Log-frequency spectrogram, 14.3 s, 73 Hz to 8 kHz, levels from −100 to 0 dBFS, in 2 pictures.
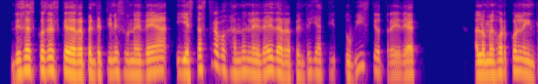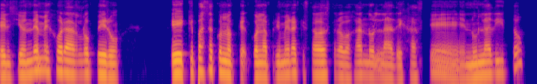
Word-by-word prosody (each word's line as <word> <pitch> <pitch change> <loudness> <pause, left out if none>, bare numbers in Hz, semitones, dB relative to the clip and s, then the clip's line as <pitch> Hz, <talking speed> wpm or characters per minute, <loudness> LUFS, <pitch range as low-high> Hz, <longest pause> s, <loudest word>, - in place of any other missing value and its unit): De 135 - +1
esas 165 +1 +6
cosas 160 -1 +4
que 155 - +7
de 135 -2 +11
repente 130 +1 +5
tienes 140 +1 -4
una 135 -1 0
idea 150 +5 +2
y 140 0 +4
estás 170 +6 -1
trabajando 155 -9 -2
en 150 - -3
la 140 - +2
idea 140 +4 +3
y - - +4
de 145 -3 +5
repente, 125 +2 -4
ya 140 -2 -5
ti 135 0 -20
tuviste 165 - -8
otra 145 - -7
idea, 65 +1 +1 0.8
a - - +3
lo 130 - +8
mejor 135 +2 +3
con 160 -1 +3
la 140 - +2
intención 120 +1 -3
de 155 +2 0
mejorarlo 140 -4 -3
pero, 120 -3 -2 0.7
eh, 130 0 +3
¿qué - - -10
pasa 155 +1 -6
con 145 -2 -2
lo 125 -3 -2
que - - -11
con 120 0 -3
la 120 - -2
primera 125 +4 -6
que 125 - -31
estabas 125 +1 -4
trabajando?, 120 +1 -8
la 110 -1 -8
dejaste 100 - -11
en 110 +1 -6
un 120 +2 -3
ladito, 135 - -9
135 Hz, 205 wpm, -24 LUFS, 120-145 Hz, 0.8 s, de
